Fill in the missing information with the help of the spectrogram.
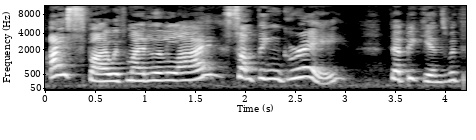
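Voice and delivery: sing-song picture-book read-aloud, each clue lifted; reading to children. Acted. Teacher reading a picture book to her class, storytime sing-song. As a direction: read it like storytime for little kids.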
